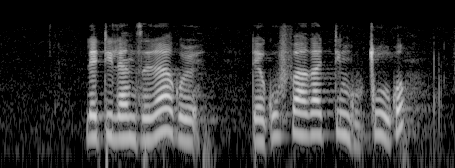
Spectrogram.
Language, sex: Swati, female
